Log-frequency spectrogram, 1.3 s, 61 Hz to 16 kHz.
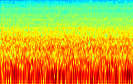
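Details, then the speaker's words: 5500 BTU window air conditioner compressor started on a Samlex 600 W pure sine wave inverter (1000 W surge); low steady hum without stalling, battery voltage dipping from 12 to 11.9 V under load. "Okay, compressor came on, I could hear it. It started up no problem."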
